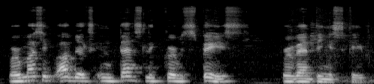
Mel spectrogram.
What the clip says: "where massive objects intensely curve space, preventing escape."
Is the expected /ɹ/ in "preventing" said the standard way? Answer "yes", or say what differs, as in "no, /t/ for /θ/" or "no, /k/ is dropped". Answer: yes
